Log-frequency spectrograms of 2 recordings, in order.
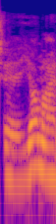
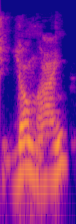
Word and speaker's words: Jan-Hein: As you mentioned, my name is Jan-Hein. Most foreign people think my name is Jan, but it's not. It's actually a double name. It's Jan-Hein. Jan-Hein.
